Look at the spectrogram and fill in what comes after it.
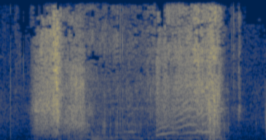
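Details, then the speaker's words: Speaker's own mechanical ventilator heard while they talk on a podcast: two hissing bursts of rushing air, the second with a faint rising whistle, separated by a quieter pause, showing ventilator breath cycles. "hello everyone my name is that noise you're hearing is my ventilator"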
